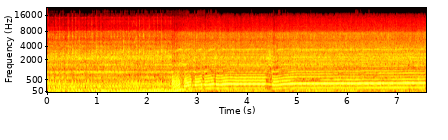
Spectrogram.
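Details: Husqvarna 268 two-stroke chainsaw, which stalled once warm and would not restart, test-cutting after air intake check: picks up from idle to a clean, steady high scream under load, holding revs without bogging or dying. Normal.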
